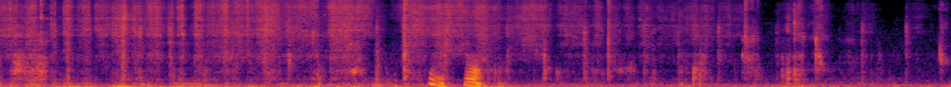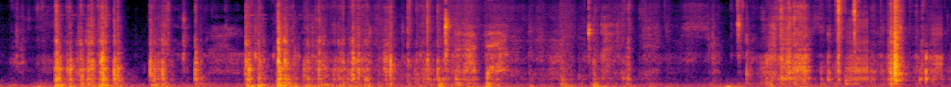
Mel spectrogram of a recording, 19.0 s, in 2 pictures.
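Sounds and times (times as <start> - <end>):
chewing doughnut: 7.1 - 10.0
wet mouth clicks and smacks: 16.8 - 17.1.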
